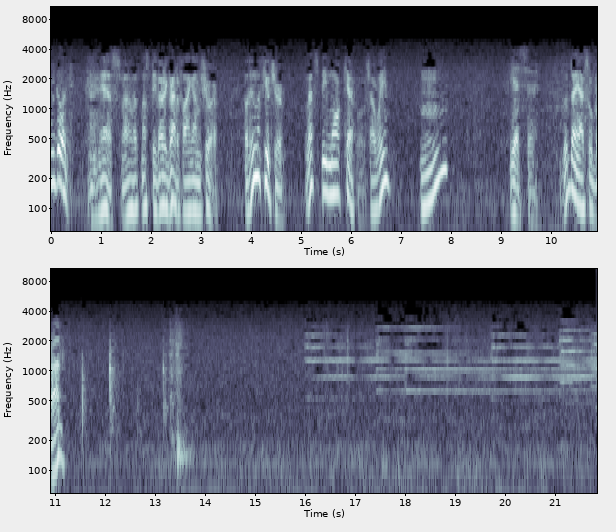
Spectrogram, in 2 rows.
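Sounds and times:
speech: 0:00.0 - 0:08.1, 0:09.2 - 0:11.7
tower bells chiming: 0:16.0 - 0:21.8.

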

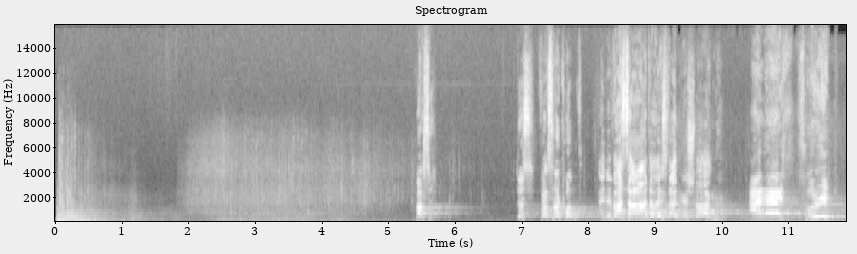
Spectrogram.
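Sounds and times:
black powder blast in a mine: 0:00.0 - 0:05.2
speech: 0:05.4 - 0:05.9, 0:06.9 - 0:11.8.

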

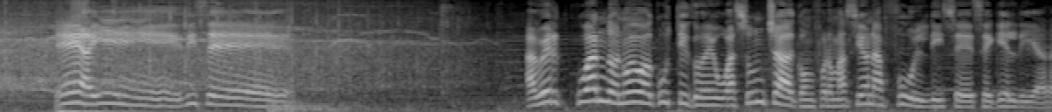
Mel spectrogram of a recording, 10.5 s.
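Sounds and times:
faint applause: 0:00.0 - 0:05.3
speech: 0:00.6 - 0:03.1, 0:05.3 - 0:10.5.

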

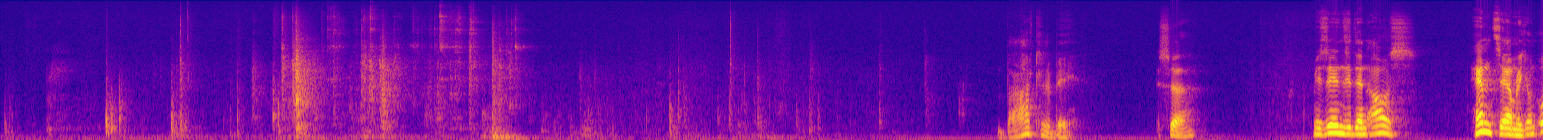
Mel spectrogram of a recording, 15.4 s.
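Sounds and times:
lock clicking and rattling: 0:01.3 - 0:05.8
door being pulled open: 0:01.3 - 0:06.2
speech: 0:10.3 - 0:10.8, 0:11.6 - 0:12.0, 0:13.1 - 0:15.4.

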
